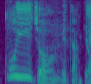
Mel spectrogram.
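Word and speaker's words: 꾸이저우입니다 (贵州): 중국어 발음은 꾸이저우입니다.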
